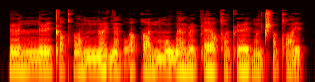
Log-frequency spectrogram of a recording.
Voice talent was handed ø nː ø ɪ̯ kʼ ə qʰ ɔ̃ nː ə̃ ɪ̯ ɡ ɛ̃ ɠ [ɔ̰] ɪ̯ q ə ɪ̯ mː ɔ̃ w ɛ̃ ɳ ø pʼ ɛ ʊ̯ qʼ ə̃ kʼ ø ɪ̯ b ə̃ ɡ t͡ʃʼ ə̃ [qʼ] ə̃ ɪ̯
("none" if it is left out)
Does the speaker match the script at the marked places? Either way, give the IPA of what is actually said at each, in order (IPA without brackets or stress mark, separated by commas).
ɔ̰, qʼ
